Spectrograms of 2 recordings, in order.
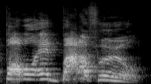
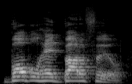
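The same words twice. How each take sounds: First: It is said in a flirtatious, suggestive tone. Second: It is said in a flat, neutral tone. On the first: "give the right inflection of your voice" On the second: "What about this?"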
